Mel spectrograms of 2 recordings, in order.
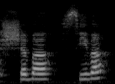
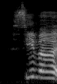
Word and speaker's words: Siva: a Hindu symbol, which, recalls Siva, like Shiva, Siva. I looked up on YouTube how to say it. So Siva, third eye, which represents wisdom and the path to perfection. So Siva is a deity, that's how you say it.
